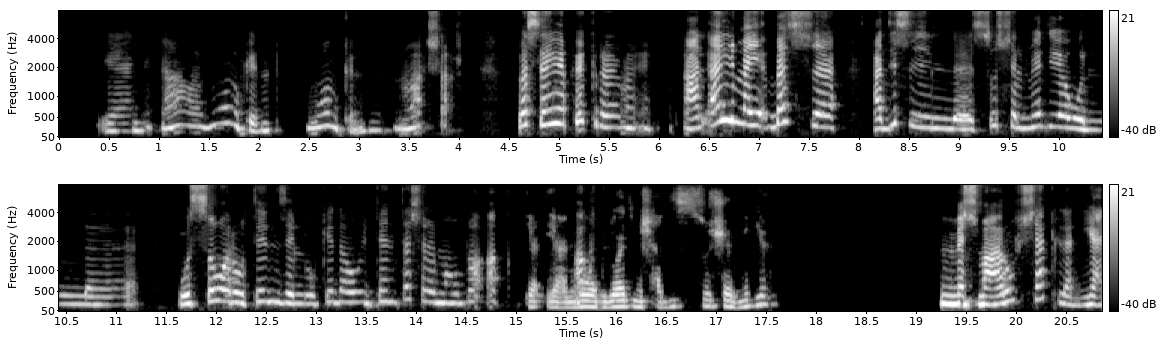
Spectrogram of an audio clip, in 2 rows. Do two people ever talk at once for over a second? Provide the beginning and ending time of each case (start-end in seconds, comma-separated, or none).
none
